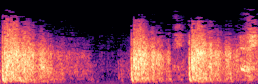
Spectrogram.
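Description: pistol gunshot

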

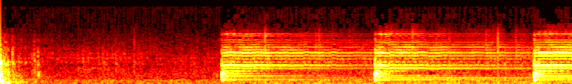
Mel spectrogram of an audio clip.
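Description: clock ticking

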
